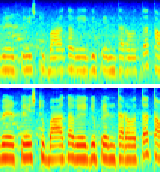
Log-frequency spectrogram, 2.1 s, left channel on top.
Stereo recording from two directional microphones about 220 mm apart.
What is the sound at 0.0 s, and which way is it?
Speech, 35° right (ahead or behind).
